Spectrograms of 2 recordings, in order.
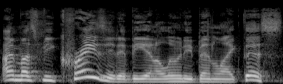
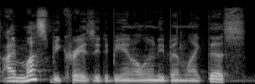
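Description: First: The word must is not stressed. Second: The word must is stressed.

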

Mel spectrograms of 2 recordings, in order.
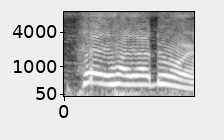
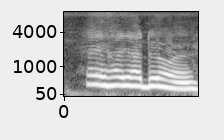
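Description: First: It is said loudly and strongly. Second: It is said quietly and softly.

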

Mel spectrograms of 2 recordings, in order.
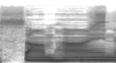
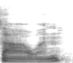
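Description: First: The word is said the way it is spelled. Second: The word is said differently from its spelling. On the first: The speaker calls it wrong. "I thought it looks like Samhain or something" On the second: The speaker calls it right. "But it's actually pronounced Samhain"

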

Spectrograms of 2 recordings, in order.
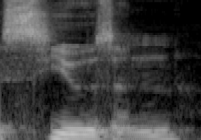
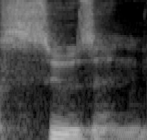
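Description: First: It starts with a 'syoo' sound, with a glide. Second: It starts with a plain 'soo' sound. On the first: The speaker calls it wrong. "You wouldn't say Susan" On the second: The speaker calls it right. "Unless it's like a proper name like Susan"

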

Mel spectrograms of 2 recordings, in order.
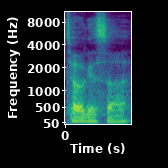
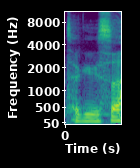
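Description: First: The first vowel sounds like 'oh'. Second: The first vowel sounds like 'ah'. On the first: The speaker calls it right. "It's Togusa" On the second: The speaker calls it wrong. "not Tagusa"

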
